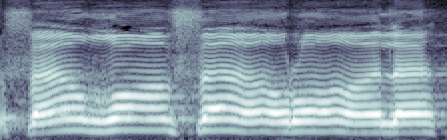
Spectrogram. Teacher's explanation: faghfara tebal pada ghain, fagha, kemudian ra tebal baris atas, faghfara.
